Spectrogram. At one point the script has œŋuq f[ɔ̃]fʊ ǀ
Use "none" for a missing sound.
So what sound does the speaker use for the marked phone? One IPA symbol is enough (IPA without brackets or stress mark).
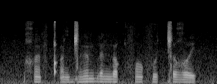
ɔ̃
